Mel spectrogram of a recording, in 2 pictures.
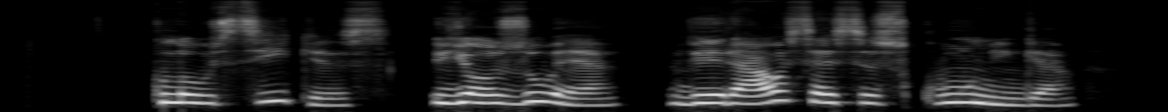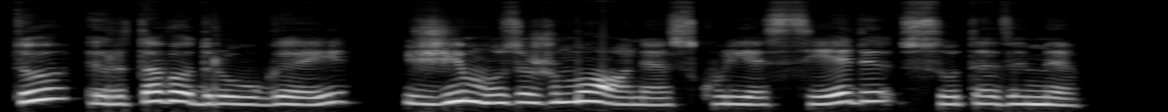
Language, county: Lithuanian, Vilnius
